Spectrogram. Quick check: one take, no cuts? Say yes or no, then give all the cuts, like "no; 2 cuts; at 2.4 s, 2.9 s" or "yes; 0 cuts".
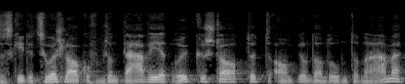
no; 3 cuts; at 1.1 s, 1.7 s, 3.0 s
